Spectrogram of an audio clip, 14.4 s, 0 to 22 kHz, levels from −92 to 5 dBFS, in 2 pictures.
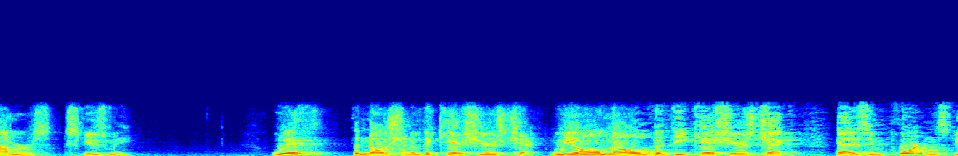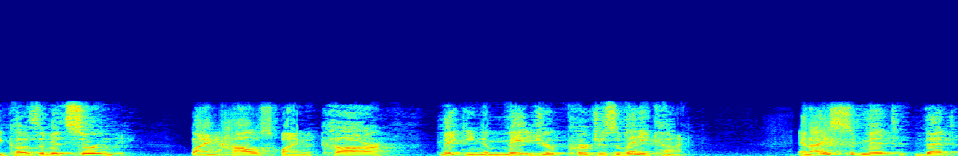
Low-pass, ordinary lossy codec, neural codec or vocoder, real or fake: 7.2 kHz; Opus, 24 kbps; codec, 16 kHz, 16 kbps, FreqCodec, larger model; fake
